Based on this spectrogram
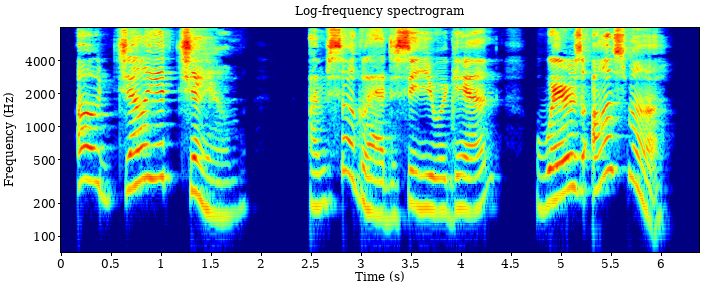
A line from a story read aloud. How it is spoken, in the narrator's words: with evident pleasure and exclaimed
